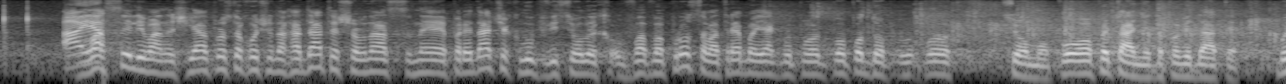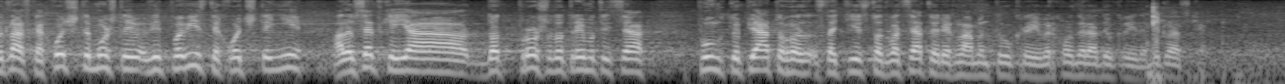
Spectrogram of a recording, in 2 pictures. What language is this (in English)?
Ukrainian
